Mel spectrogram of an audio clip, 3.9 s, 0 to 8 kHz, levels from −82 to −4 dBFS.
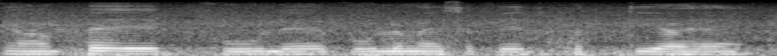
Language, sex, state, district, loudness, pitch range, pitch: Hindi, male, Uttar Pradesh, Shamli, -16 LUFS, 130-135 Hz, 130 Hz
